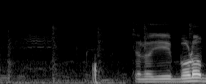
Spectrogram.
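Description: A sheep bleating once with a quavering call, starting about 1.4 s in, after a short soft knock.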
